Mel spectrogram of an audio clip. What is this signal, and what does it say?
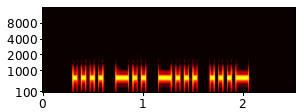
Morse code, heard as a keyed tone, about 28 wpm, 700 Hz. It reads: HDBV
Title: Four Challenging Letter-Number Combinations 28wpm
